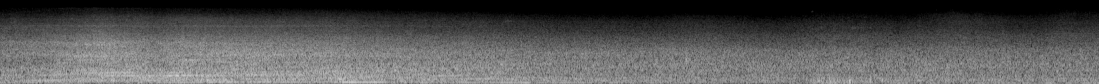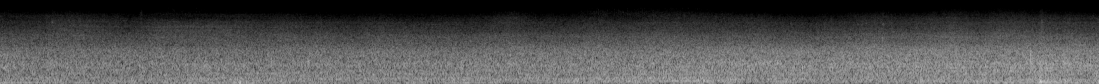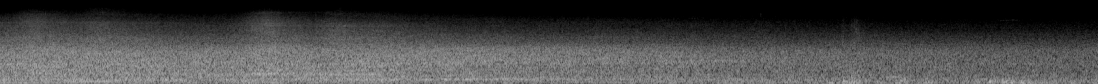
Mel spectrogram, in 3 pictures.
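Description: City street traffic: a steady background of cars, with one vehicle passing close and loudest about two seconds in.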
